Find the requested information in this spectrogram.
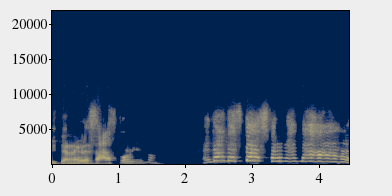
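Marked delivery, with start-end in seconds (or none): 2.3-4.5 very high, slow, drawn-out yell; a mother calling out a threat in a quivering voice; trembling mother's call. Acted. Mother calling for her missing daughter, trembling and high. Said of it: "Hasta la voz temblorosa".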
